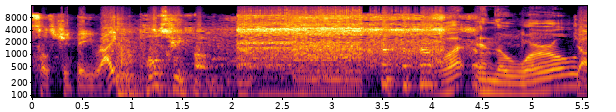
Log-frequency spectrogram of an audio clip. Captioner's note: cutter whirring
